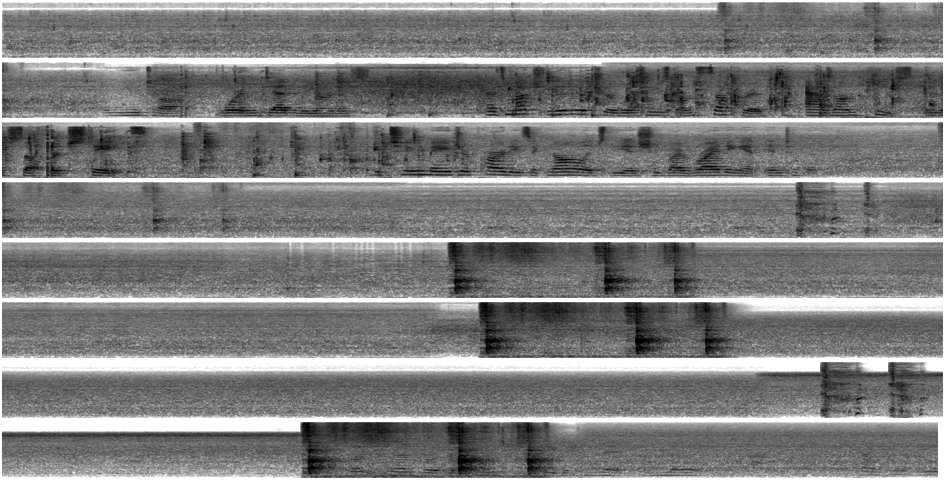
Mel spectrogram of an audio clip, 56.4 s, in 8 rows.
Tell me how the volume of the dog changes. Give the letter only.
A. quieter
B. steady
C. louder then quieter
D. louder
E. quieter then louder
D.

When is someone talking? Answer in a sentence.
The talking can be heard from 7.8 to 9.8 s, from 10.7 to 15.2 s, from 16.9 to 20.2 s and from 51.9 to 56.3 s.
